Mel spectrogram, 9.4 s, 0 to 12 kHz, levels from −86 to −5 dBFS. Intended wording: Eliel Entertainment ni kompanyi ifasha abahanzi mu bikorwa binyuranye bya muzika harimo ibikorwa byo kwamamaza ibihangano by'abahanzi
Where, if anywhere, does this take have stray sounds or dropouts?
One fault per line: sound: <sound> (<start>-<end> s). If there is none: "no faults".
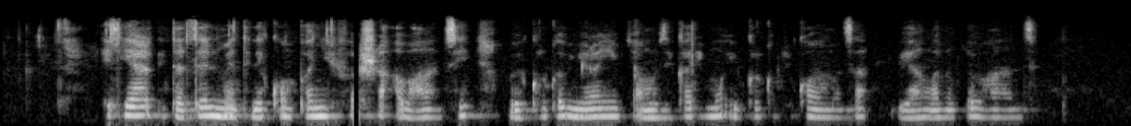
sound: dropout (2.9-3.0 s)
